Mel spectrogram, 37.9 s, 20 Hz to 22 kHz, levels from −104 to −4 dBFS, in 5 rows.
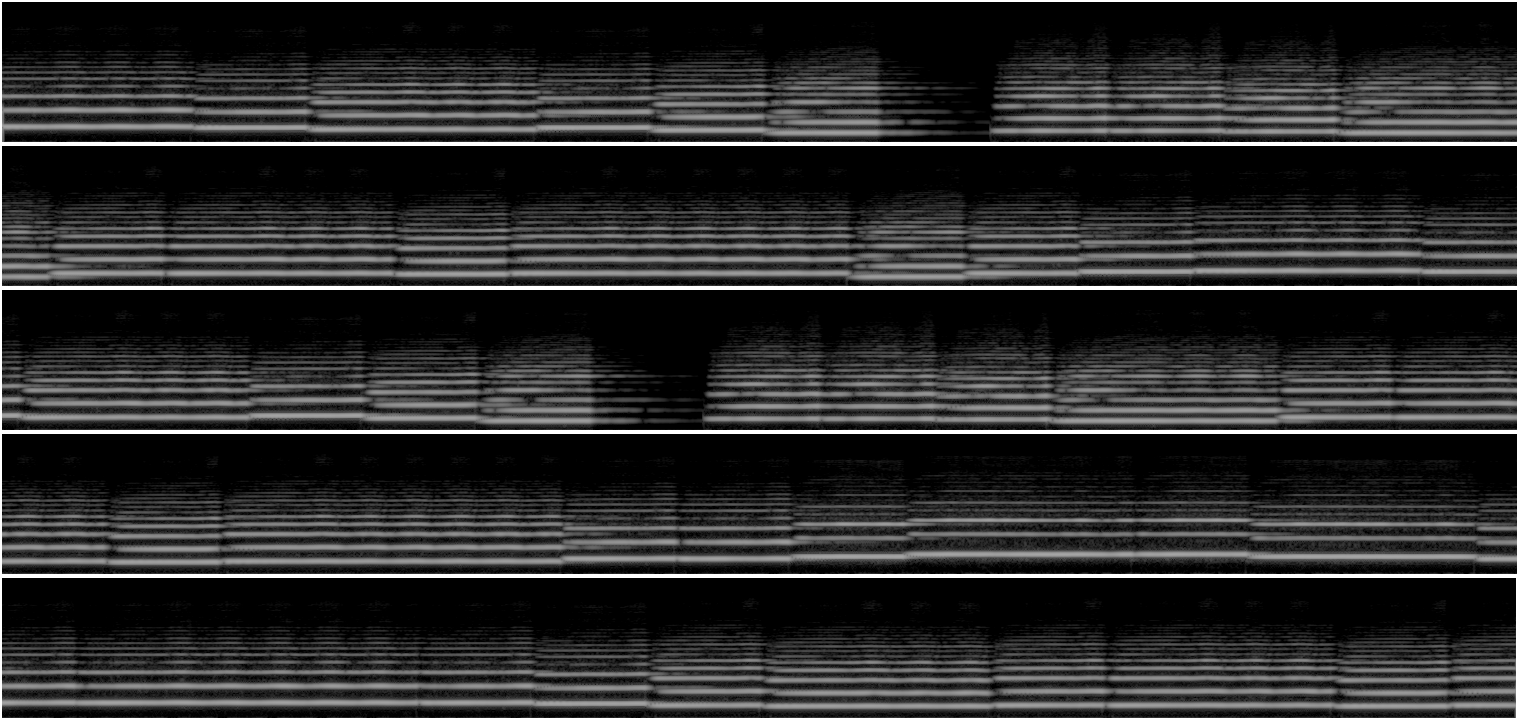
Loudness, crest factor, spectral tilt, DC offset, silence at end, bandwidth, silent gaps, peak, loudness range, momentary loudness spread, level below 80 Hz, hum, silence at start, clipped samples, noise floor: -44 LUFS; 10 dB; -3.5 dB/octave; under 0.1%; 0 s; 10 kHz; none; -34 dBFS; 3 LU; 3 LU; under -90 dBFS; none; 0 s; under 0.1%; -69 dBFS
